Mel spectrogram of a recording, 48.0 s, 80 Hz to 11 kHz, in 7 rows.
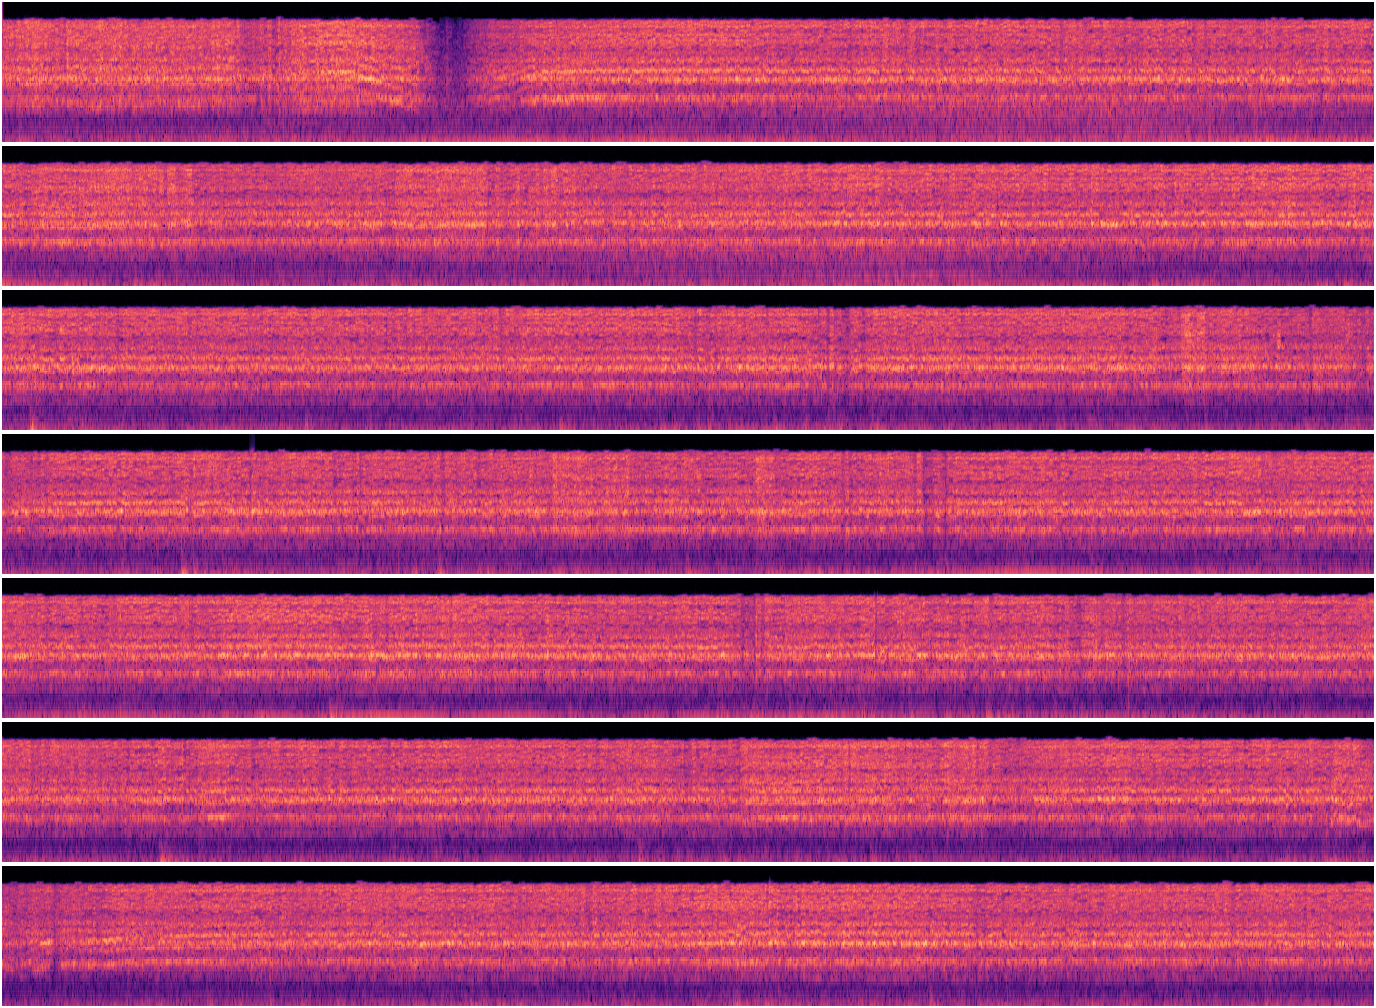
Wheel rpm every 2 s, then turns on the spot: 200, 120, 160, 160, 160, 160, 160, 160, 160, 160, 160, 160, 160, 160, 160, 160, 160, 160, 160, 160, 140, 160, 160, 160.
none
